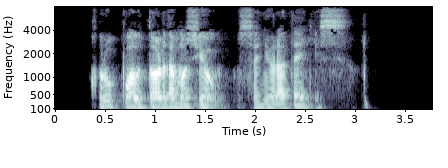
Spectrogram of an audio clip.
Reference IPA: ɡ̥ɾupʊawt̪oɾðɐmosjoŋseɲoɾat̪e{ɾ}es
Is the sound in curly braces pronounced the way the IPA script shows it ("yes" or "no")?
no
